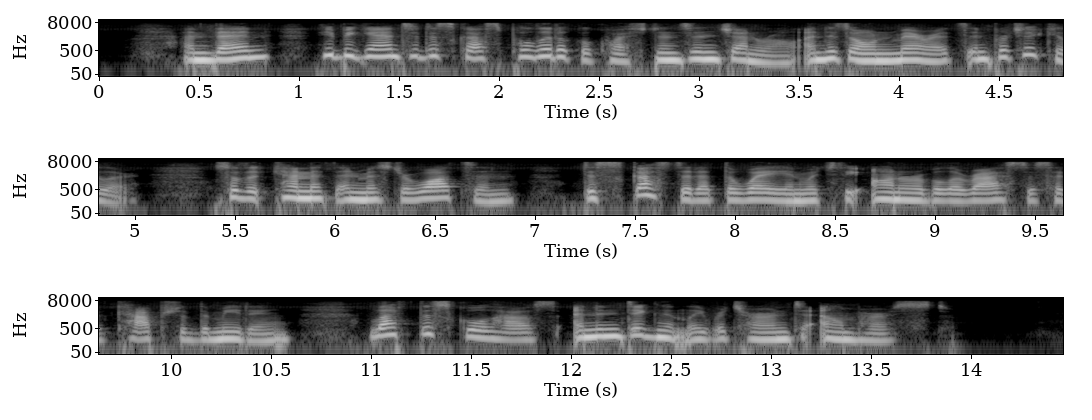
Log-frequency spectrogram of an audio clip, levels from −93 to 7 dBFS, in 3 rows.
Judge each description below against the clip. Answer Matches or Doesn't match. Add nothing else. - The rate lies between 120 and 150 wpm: Doesn't match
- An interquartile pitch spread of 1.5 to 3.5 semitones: Doesn't match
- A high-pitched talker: Matches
